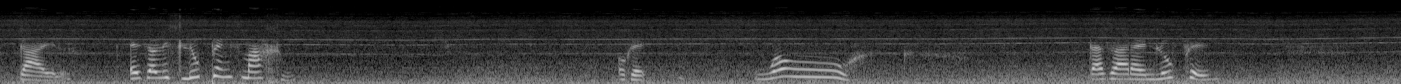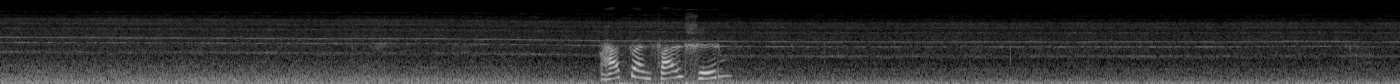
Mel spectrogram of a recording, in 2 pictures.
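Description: Jet engines hum and whine steadily.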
